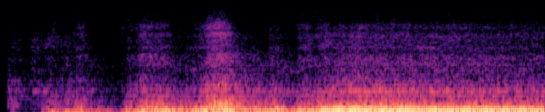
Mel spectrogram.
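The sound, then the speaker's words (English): The engine of a small vintage vanilla-and-mint Beetle car idles with a low, steady rumble, then revs up and settles into a louder, throaty drone, with no voices. “including one vanilla and mint beetle he drives around sometimes”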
